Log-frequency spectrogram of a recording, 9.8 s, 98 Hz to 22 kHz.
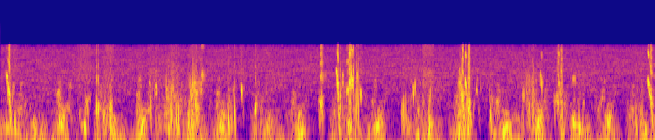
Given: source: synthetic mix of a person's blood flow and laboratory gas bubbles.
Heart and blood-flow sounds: Doppler ultrasound of blood flow; precordium
0.00-0.27 s: bubbles
1.15-1.35 s: bubbles
1.41-1.70 s: bubbles
2.21-2.72 s: bubbles
2.78-3.08 s: bubbles
3.39-3.55 s: bubbles
3.58-3.66 s: bubbles
3.78-3.87 s: bubbles
4.75-4.89 s: bubbles
5.01-5.45 s: bubbles
5.98-6.26 s: bubbles
6.33-6.50 s: bubbles
6.83-7.24 s: bubbles
7.32-7.41 s: bubbles
7.80-8.17 s: bubbles
8.28-8.48 s: bubbles
8.55-8.77 s: bubbles
9.47-9.65 s: bubbles
9.69-9.84 s: bubbles
From the record:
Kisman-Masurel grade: 243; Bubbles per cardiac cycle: several, 3 to 8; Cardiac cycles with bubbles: 100%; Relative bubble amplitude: loud (0.450 to 0.775); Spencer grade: 3 (all of the cardiac periods contain showers or single bubble signals, but not dominating or overriding the cardiac motion signals); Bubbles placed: only in the low amplitude regions of the cardiac cycle

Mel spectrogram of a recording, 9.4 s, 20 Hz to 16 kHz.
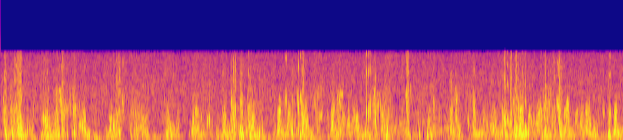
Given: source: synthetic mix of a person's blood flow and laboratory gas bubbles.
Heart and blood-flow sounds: Doppler ultrasound of blood flow; precordium
0.01-0.52 s: bubbles
0.57-1.19 s: bubbles
1.24-1.31 s: bubbles
1.66-1.86 s: bubbles
1.92-2.23 s: bubbles
2.47-2.62 s: bubbles
2.85-3.20 s: bubbles
3.23-3.97 s: bubbles
4.25-4.63 s: bubbles
4.69-4.85 s: bubbles
5.03-5.14 s: bubbles
5.38-5.86 s: bubbles
6.06-6.17 s: bubbles
6.22-6.58 s: bubbles
6.72-6.92 s: bubbles
6.97-7.14 s: bubbles
7.47-7.92 s: bubbles
8.12-8.54 s: bubbles
8.88-8.99 s: bubbles
9.03-9.25 s: bubbles
From the record:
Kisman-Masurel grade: 243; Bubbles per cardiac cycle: several, 3 to 8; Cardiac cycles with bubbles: 100%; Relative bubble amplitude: loud (0.450 to 0.775); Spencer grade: 3 (all of the cardiac periods contain showers or single bubble signals, but not dominating or overriding the cardiac motion signals); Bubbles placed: anywhere in the cardiac cycle

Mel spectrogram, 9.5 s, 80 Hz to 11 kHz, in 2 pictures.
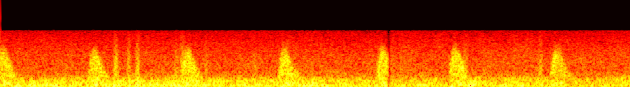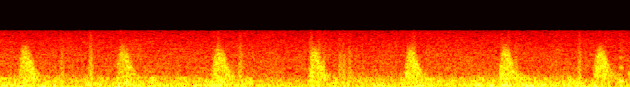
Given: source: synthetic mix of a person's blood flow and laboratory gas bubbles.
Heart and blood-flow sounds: Doppler ultrasound of blood flow; subclavian vein
9.34-9.46 s: bubbles
From the record:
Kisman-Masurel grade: 211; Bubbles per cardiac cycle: several, 3 to 8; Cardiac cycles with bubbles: 1 to 10%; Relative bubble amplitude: barely perceptible (0.100 to 0.250); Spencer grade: 1 (occasional bubble signal discernible with the cardiac motion signal, with majority of cardiac periods free of bubbles); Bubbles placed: anywhere in the cardiac cycle

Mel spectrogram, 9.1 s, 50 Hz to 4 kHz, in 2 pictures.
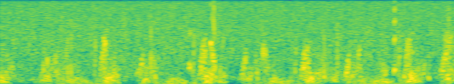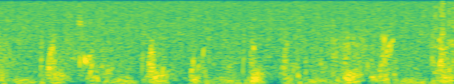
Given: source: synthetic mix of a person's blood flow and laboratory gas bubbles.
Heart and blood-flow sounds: Doppler ultrasound of blood flow; precordium
0.43-0.76 s: bubbles
1.86-1.94 s: bubbles
2.03-2.30 s: bubbles
2.40-2.49 s: bubbles
2.59-2.71 s: bubbles
2.89-2.96 s: bubbles
3.01-3.54 s: bubbles
3.93-4.15 s: bubbles
4.21-4.74 s: bubbles
5.17-5.71 s: bubbles
7.84-8.49 s: bubbles
8.83-9.09 s: bubbles
From the record:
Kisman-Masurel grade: 232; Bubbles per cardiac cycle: several, 3 to 8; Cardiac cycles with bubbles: 50 to 99%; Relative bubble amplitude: moderate (0.250 to 0.450); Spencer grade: 3 (all of the cardiac periods contain showers or single bubble signals, but not dominating or overriding the cardiac motion signals); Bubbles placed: anywhere in the cardiac cycle

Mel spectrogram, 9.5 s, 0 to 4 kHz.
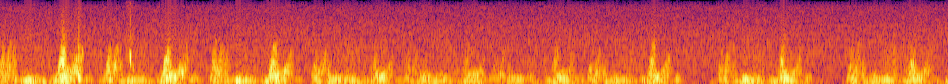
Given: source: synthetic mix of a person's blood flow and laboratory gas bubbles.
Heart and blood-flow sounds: Doppler ultrasound of blood flow; precordium
0.72-0.84 s: bubbles
1.26-1.34 s: bubbles
From the record:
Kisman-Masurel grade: 112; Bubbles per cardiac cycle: 1 to 2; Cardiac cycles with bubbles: 1 to 10%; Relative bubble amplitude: moderate (0.250 to 0.450); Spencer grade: 1 (occasional bubble signal discernible with the cardiac motion signal, with majority of cardiac periods free of bubbles); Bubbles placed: only in the low amplitude regions of the cardiac cycle

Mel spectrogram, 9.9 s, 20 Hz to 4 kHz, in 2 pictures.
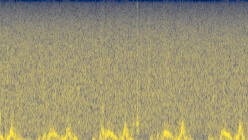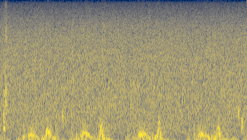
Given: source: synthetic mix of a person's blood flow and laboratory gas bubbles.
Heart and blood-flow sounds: Doppler ultrasound of blood flow; precordium
0.00-0.05 s: bubbles
2.01-2.19 s: bubbles
2.65-2.82 s: bubbles
5.00-5.13 s: bubbles
6.20-6.25 s: bubbles
9.71-9.87 s: bubbles
From the record:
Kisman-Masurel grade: 122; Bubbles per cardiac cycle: 1 to 2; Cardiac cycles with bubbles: 10 to 50%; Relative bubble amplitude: moderate (0.250 to 0.450); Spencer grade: 2 (many but less than half of the cardiac periods contain bubble signals, singularly or in groups); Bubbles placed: only in the low amplitude regions of the cardiac cycle

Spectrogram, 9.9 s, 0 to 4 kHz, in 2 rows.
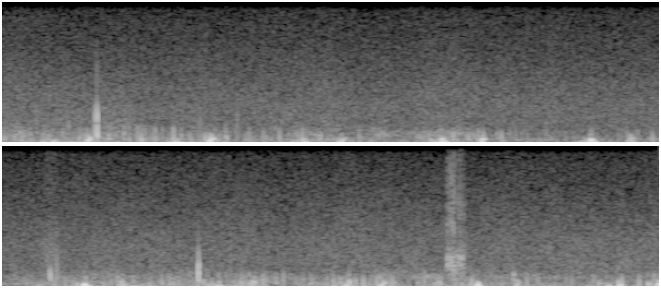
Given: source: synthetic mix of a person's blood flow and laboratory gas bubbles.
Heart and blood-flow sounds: Doppler ultrasound of blood flow; subclavian vein
5.25-5.33 s: bubbles
8.25-8.42 s: bubbles
From the record:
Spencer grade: 2 (many but less than half of the cardiac periods contain bubble signals, singularly or in groups); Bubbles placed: anywhere in the cardiac cycle

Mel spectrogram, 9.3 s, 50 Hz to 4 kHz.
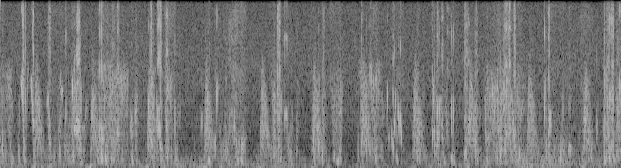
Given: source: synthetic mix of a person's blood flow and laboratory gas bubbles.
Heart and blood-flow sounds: Doppler ultrasound of blood flow; subclavian vein
0.00-0.57 s: bubbles
0.69-1.33 s: bubbles
1.44-2.08 s: bubbles
2.19-2.72 s: bubbles
3.00-3.06 s: bubbles
3.08-3.71 s: bubbles
4.04-4.41 s: bubbles
4.43-4.50 s: bubbles
4.66-5.15 s: bubbles
5.35-6.07 s: bubbles
6.21-6.40 s: bubbles
6.47-6.86 s: bubbles
6.95-7.22 s: bubbles
7.25-7.91 s: bubbles
8.13-8.61 s: bubbles
8.69-8.90 s: bubbles
8.93-8.98 s: bubbles
9.05-9.33 s: bubbles
From the record:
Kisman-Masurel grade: 342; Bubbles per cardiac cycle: rolling drumbeat, 9 or more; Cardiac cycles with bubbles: 100%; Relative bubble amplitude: moderate (0.250 to 0.450); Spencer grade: 3 (all of the cardiac periods contain showers or single bubble signals, but not dominating or overriding the cardiac motion signals); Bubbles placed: anywhere in the cardiac cycle

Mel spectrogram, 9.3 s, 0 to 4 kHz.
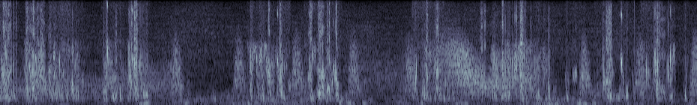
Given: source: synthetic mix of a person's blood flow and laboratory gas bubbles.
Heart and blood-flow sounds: Doppler ultrasound of blood flow; subclavian vein
0.00-0.60 s: bubbles
0.63-1.14 s: bubbles
1.34-2.01 s: bubbles
3.29-3.90 s: bubbles
4.06-4.56 s: bubbles
5.48-6.09 s: bubbles
6.38-6.49 s: bubbles
6.54-7.44 s: bubbles
7.54-7.72 s: bubbles
7.93-8.46 s: bubbles
8.53-9.03 s: bubbles
9.11-9.20 s: bubbles
From the record:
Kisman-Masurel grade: 333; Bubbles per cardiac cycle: rolling drumbeat, 9 or more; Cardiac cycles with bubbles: 50 to 99%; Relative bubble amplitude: loud (0.450 to 0.775); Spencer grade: 3 (all of the cardiac periods contain showers or single bubble signals, but not dominating or overriding the cardiac motion signals); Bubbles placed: anywhere in the cardiac cycle

